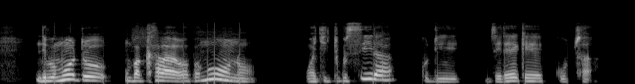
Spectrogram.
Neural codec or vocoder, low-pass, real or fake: none; 7.2 kHz; real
